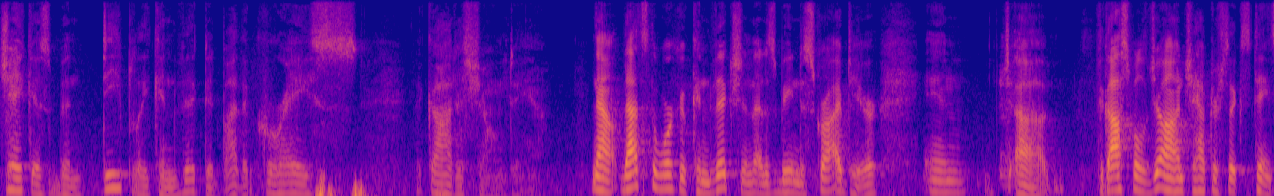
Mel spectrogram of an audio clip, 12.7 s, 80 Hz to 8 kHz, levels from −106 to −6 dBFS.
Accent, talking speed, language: American, 155 wpm, English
